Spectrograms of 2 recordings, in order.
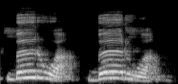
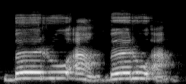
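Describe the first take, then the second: First: Everyday "beruang", syllables run together; informal Malay pronunciation. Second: Formal "beruang", syllables carefully separated; careful textbook "beruang"; formal Malay pronunciation. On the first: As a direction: say "beruang" casually, as ber-wang. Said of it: "We all say informal pronunciation". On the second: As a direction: say "beruang" fully, as be-ru-ang. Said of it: "formal pronunciation". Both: Shown as a demonstration.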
